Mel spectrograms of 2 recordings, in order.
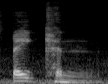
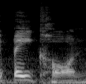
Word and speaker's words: bacon: ipa tells you uh in the second syllable uh the vowel sound is the uh sound again okay the first part of the word ah here uh so it's bacon c-o-n can not corn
